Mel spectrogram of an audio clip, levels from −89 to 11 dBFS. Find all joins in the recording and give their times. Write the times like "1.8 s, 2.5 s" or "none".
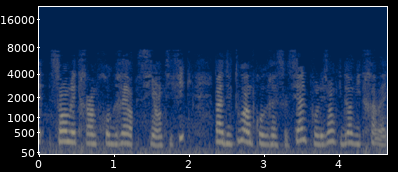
1.2 s, 2.3 s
